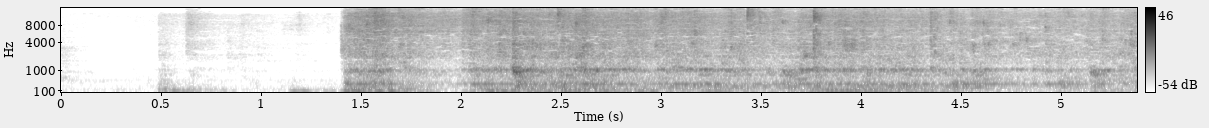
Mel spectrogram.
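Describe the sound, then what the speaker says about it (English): Hot water rushes from a cheap eBay water heater's outdoor shower, starting with a couple of sputters before a steady, full-bodied spray flows continuously, close and moderately loud. "that's hot water coming out of there"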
